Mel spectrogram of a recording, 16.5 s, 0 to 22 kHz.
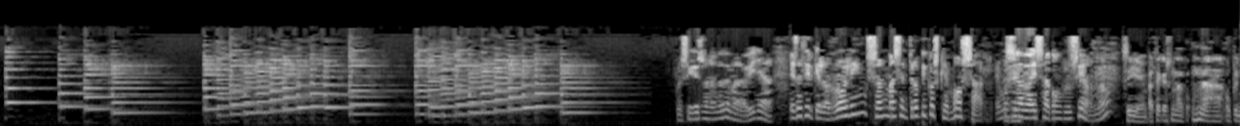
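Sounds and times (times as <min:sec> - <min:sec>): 
opera melody with pitch inverted upside down: 0:00.0 - 0:08.6
speech: 0:09.1 - 0:16.5.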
